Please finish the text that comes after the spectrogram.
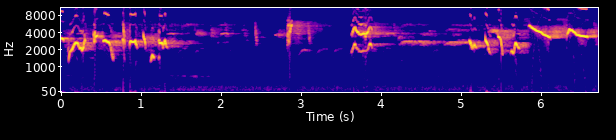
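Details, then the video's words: Oriental magpie-robin of the navy form, a caged bird singing energetically before its bath: loud, varied whistled phrases with sharp upward sweeps and rapid chirps, broken by a brief pause midway. "KACER NAVY GACOR SIAP MANDI"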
